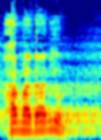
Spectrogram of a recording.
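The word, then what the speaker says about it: همذاني: kalau tadi nama suku nah belakangan dibacanya hamadaniun hamadani mimnya fathah kalau yang suku tadi mimnya su sukun Hamdani kalau hamadani nama kota kalau Hamdani nama su suku disebutkan bahwa kota tersebut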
